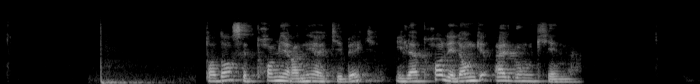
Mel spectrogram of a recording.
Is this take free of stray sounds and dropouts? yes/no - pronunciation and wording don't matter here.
no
